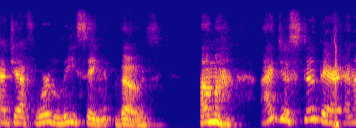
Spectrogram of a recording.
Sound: laughs

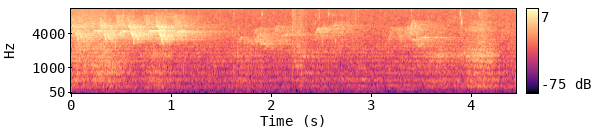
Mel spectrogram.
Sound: birds chirping

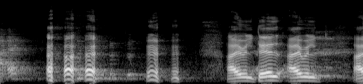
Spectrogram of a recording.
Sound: laughs

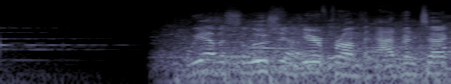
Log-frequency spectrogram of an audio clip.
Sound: crowd murmuring

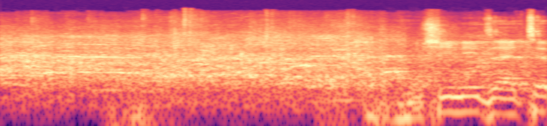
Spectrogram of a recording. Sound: laughter

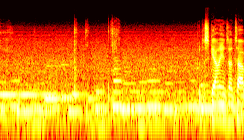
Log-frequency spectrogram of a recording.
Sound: spoon scrapes

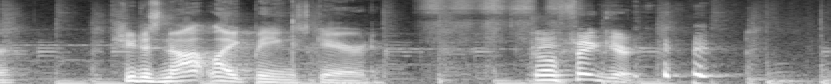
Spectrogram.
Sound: laughs

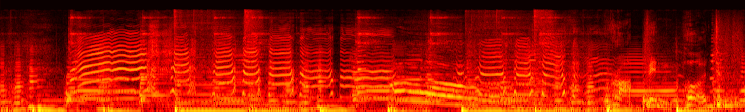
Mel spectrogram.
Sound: boy loudly crying

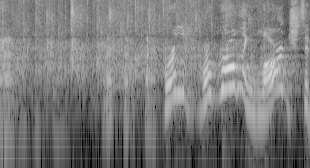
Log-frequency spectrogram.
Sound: attendees applauding

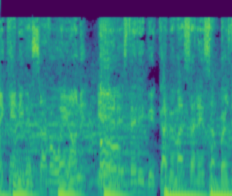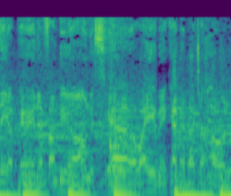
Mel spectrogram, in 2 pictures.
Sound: brr

